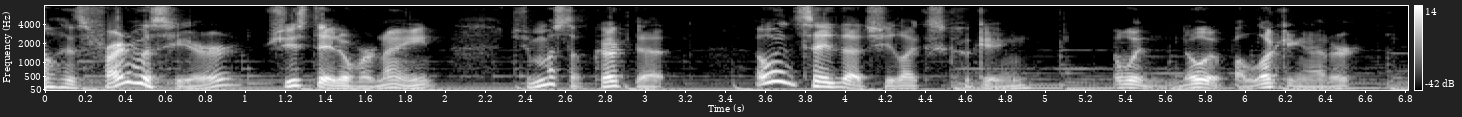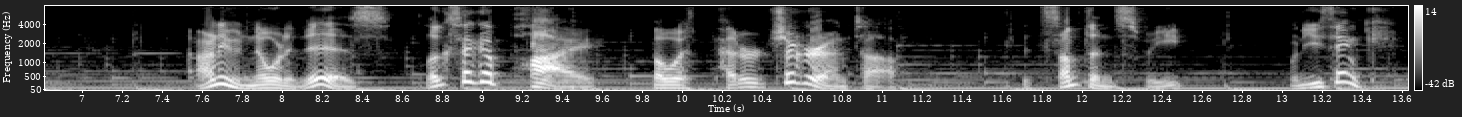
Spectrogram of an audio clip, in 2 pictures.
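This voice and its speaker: Hosting a let's play, a man with a mid-range, slightly bright voice reads visual novel dialogue aloud. He acts out the characters' lines with exclamations and throws in casual commentary.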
